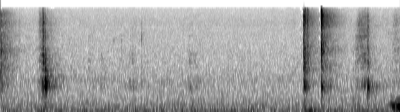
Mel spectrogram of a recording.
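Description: Paper handling: two short clicks, a quiet stretch, then a brief cluster of crisp clicks and rustles near the end as a folded sheet of design paper is moved about on a wooden tabletop.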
